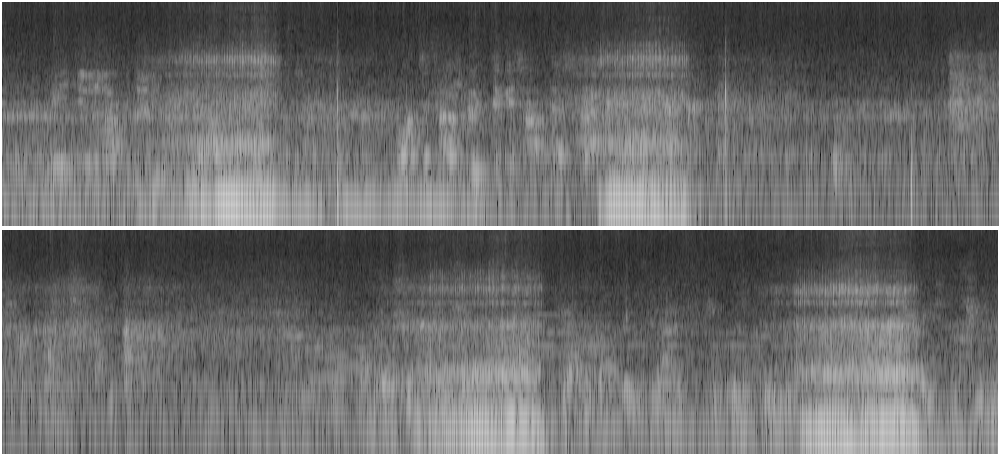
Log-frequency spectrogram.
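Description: Loud, rough snores recur every few seconds, with quieter breaths between, against faint room noise; ordinary snoring.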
